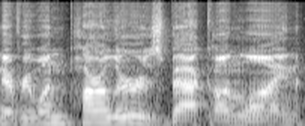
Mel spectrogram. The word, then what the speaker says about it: Parler: all right everyone parlor is back online parlay technically but they they changed the pronunciation because nobody understood that it was meant to be like like the french word for for speak i believe uh uh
